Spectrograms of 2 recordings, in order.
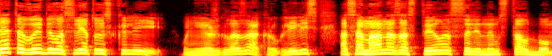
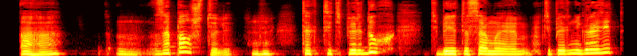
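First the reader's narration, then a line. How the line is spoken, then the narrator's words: Quiet secretive whisper. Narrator (Russian): Тихо прошептала Света, чтобы никто не услышал ее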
